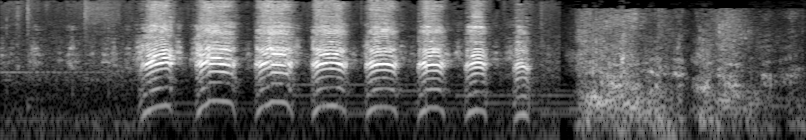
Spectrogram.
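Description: Ducks quacking: a run of about eight loud, evenly spaced quacks, each rising and falling in pitch. About a second of rough, noisy sound follows near the end.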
